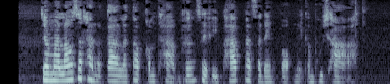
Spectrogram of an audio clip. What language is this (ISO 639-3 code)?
tha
